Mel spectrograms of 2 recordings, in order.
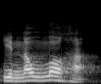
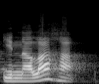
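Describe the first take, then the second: First: The 'l' of Allah is pronounced thick and heavy. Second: The 'l' of Allah is pronounced thin and light. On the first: The speaker calls it right. "tapi innallaha" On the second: The speaker calls it wrong. "Tidak boleh dibaca innalaha"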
